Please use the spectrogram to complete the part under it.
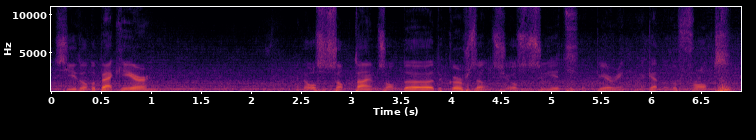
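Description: Sitting in his home gaming room, a middle-aged Dutch-accented sim racing streamer rambles through casual commentary on a replay of his race. He stops, stumbles, and corrects himself along the way, speaking at a medium pitch over some background noise.

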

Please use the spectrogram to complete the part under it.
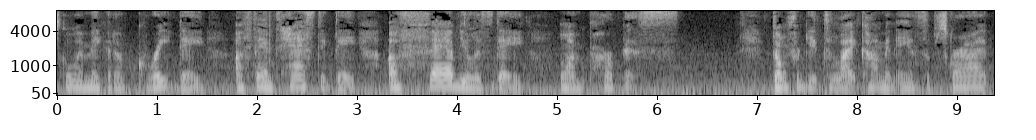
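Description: Low-voiced woman vlogging from her car. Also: a little mellow, slight background noise. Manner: upbeat, encouraging, repeats phrases in prayer cadence. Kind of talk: casual car chat and spoken prayer. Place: parked car interior. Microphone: phone camera on the dashboard.

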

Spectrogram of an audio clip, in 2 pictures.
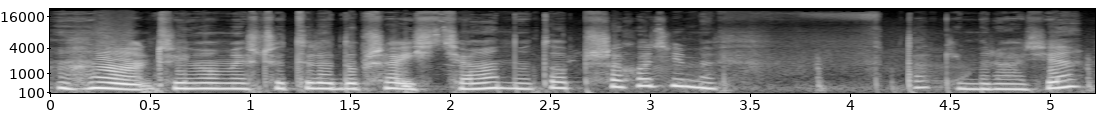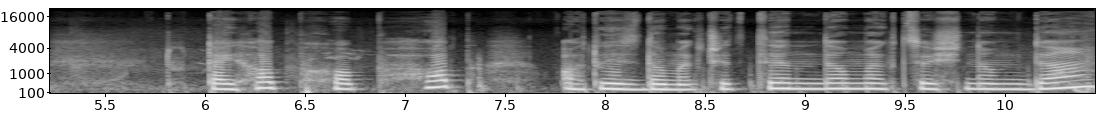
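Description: Stuffed-up woman with a cold, chatty let's play talk, slightly high voice. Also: mellow, slight background noise. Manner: chatty, talks straight to viewers. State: congested with a cold. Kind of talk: casual gameplay commentary.

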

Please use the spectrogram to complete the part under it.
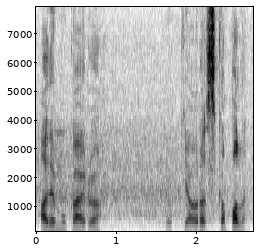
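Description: A man's voice: mid-range voice, little pitch movement, normal speed, noisy background. A man commentating on a football video game he is playing, talking to the players on screen, swearing, and getting worked up over fouls. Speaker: gaming YouTuber.

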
